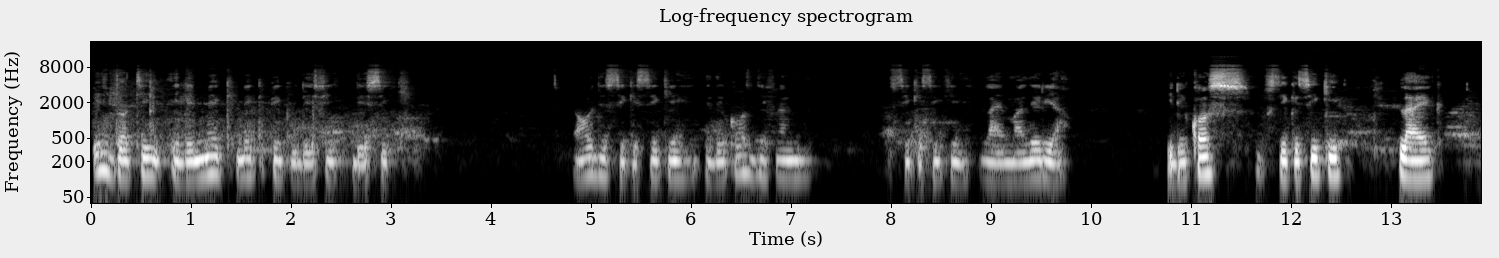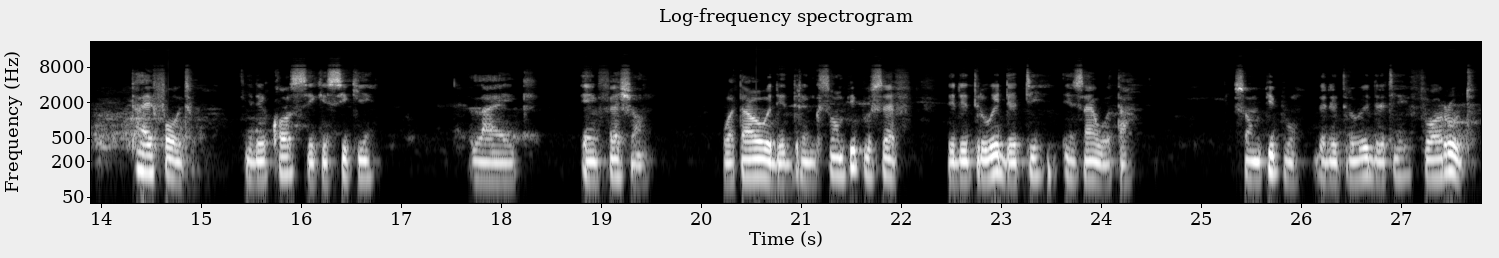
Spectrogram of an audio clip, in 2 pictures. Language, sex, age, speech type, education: Nigerian Pidgin, male, 46-60, spontaneous, tertiary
